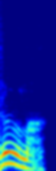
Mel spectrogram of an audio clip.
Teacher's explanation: letter R at the first letter must be pronounced, but the letter at the end is not pronounced at all. So it is rumor.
